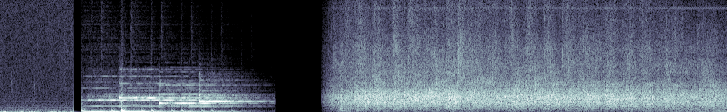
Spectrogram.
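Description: Applause fills a parliament chamber as members celebrate ratifying the name agreement with Greece, honoring the prime minister and foreign minister; a dense, steady wall of clapping runs loud and unbroken for several seconds after a brief pause.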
